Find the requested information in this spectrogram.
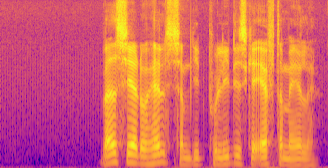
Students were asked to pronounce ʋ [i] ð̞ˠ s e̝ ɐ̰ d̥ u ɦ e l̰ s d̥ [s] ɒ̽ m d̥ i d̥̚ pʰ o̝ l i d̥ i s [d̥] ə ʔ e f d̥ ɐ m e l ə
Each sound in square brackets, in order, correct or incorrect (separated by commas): incorrect, correct, incorrect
